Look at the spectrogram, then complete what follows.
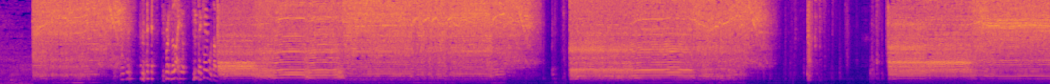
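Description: Corded hammer drill boring through a pine staircase stringer into the wall, for the bolts that fix the stringer. It runs in three long bursts with short pauses between, its motor pitch wavering as the bit bites.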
